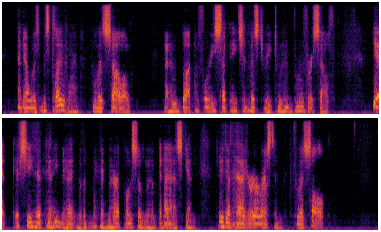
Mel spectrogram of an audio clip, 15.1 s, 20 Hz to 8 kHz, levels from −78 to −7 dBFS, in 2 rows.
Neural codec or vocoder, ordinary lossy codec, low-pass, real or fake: codec, 16 kHz, 0.5 kbps, FreqCodec, smaller model; AAC, 48 kbps; 7.2 kHz; fake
